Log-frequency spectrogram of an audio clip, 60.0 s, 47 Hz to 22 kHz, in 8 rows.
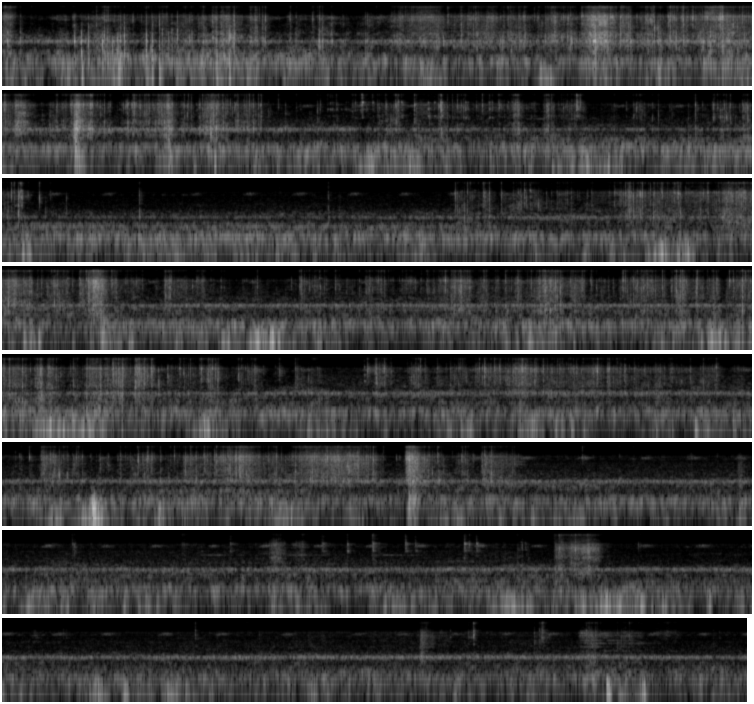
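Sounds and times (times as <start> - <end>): plastic packaging crinkling: 0.0 - 15.6, 19.5 - 43.4, 47.3 - 51.1, 56.6 - 59.2
faint high whine: 0.0 - 59.9.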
